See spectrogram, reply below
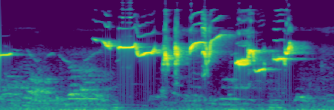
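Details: Oriental magpie-robin in loud, open ngeplong fighting song, used as a lure to stir up rival magpie-robins. A long clear rising whistle leads into rapid, varied phrases: sharp swooping whistles, harsh chattering notes, and quick trills. Softer warbling is heard at the start.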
